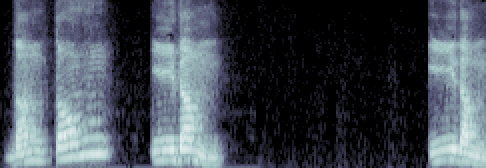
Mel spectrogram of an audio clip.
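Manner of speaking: দন্তম and ইদম said apart, long ই on ইদম; careful word-by-word দন্তম, ইদম; separated words. Shown as a demonstration. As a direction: isolate ইদম after a pause, clearly. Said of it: "ইদম শব্দটিকে এই".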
